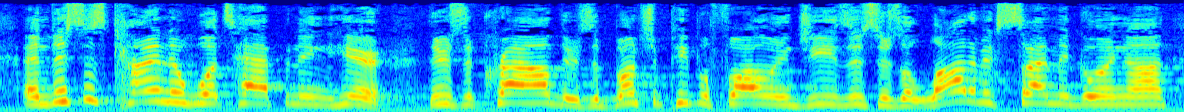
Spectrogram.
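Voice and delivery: normal talking voice

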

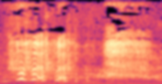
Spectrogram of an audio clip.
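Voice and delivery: shaky giggle before speaking; a short, jittery laugh; nervous laugh. Real, not acted. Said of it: "so I'm sorry if I sound nervous".

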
